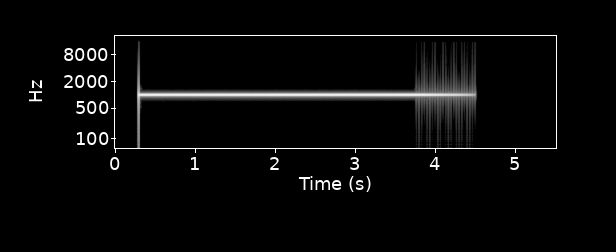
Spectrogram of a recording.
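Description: Reference test tone of a colour-bars video leader: a loud, steady electronic beep at one pitch that starts with a click, holds for about three and a half seconds, then fades and stops.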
